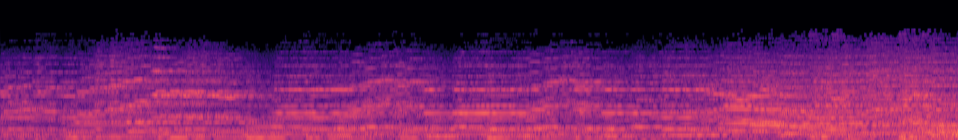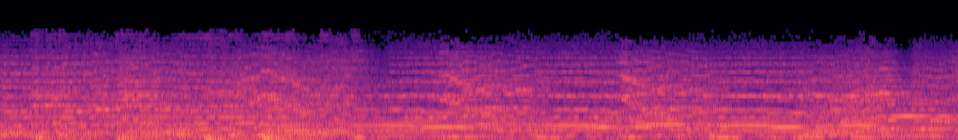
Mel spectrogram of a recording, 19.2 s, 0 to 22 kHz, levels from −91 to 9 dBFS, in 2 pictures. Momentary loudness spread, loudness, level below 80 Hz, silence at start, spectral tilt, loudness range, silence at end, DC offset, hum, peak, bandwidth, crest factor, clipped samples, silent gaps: 8 LU; -25 LUFS; -40 dBFS; 0 s; -6.5 dB/octave; 6 LU; 0 s; under 0.1%; none; -8 dBFS; 9.4 kHz; 18 dB; under 0.1%; none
